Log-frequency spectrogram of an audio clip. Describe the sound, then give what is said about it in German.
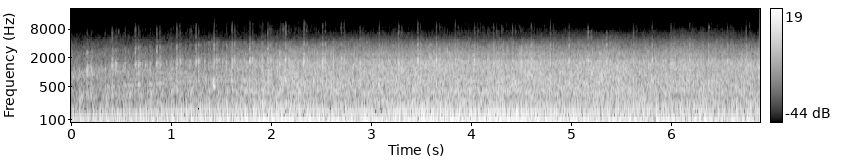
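A motorboat engine drones steadily at night, a continuous low rumble with a churning texture that stays at an even loudness throughout, with no voices. “Da ist jemand in einem Motorboot.”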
